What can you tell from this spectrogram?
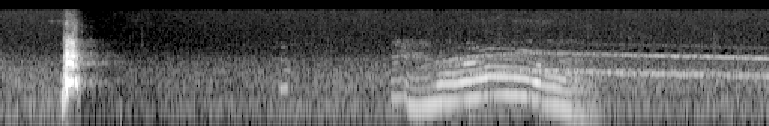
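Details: A golden retriever–duck toller mix, newly taught by a howling Buhund (?) mix, howls at sirens: a wavering howl that rises then falls, after a sharp knock at the start.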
